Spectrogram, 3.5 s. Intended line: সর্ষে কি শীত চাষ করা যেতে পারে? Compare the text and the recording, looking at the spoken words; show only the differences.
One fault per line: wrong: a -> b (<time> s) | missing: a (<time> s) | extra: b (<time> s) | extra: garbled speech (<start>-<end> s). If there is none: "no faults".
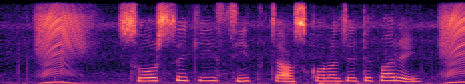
no faults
